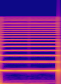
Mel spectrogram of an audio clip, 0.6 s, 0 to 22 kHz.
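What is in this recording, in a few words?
analog brass C4, analog synth; AKAI S6000 CD-ROM - Volume 1; SAMPLE WAVE MIXING 1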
